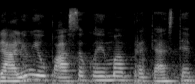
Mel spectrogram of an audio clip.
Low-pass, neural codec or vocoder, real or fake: 14.4 kHz; none; real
